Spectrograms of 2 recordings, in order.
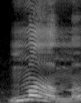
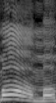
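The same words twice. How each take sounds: First: The voice is thin and bright. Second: The voice is loud and yelled out. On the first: "a little bit thinner... It has a little more brightness to it" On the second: "just going mama, mama, mama, and yelling it out"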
